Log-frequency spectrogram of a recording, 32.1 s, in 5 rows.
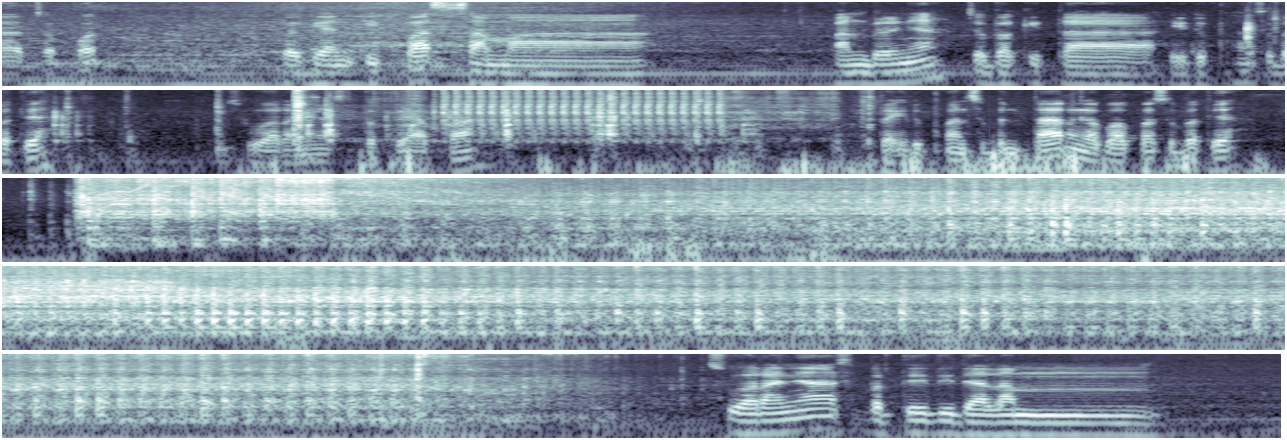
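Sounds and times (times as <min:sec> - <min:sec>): engine cranking and starting: 0:07.9 - 0:10.7, 0:13.2 - 0:29.1
engine running: 0:13.2 - 0:29.2
rapid engine knocking: 0:15.7 - 0:27.6.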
